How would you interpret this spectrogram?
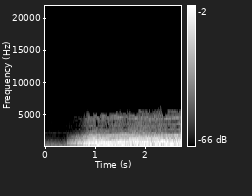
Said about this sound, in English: Sirens. They named it Nuclear Alarm, so I just wanted to know what that was.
